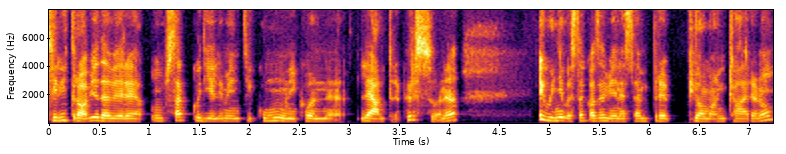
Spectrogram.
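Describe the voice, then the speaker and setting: A woman speaks at a medium pitch with a dark, mellow tone and ordinary pitch variation. The sound is dry and close, with no echo. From northern Italy, province of Brescia (Lake Garda); born in Morocco. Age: 20s. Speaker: film and media graduate, collective member. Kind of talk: casual chat.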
